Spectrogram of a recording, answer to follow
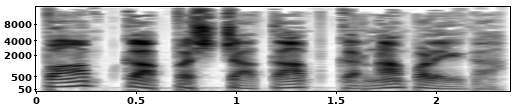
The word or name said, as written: पश्चाताप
